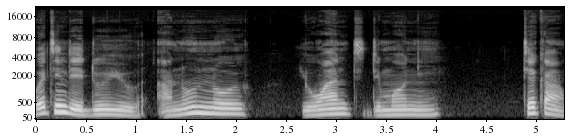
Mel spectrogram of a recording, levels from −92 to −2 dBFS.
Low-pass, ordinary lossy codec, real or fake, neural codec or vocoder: 19.8 kHz; none; real; none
